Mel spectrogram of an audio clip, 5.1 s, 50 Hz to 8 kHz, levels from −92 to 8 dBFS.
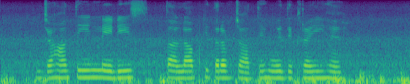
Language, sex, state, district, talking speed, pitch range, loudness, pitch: Hindi, female, Chhattisgarh, Raipur, 130 wpm, 195-205 Hz, -15 LUFS, 200 Hz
